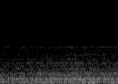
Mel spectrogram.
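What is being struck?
Nothing is struck.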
